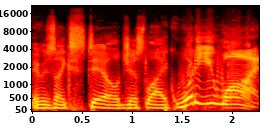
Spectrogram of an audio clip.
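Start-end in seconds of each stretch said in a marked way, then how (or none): 1.4-2.3 full fury, very high-pitched, furious voice. Retelling how the man at the counter spoke: imitating a furious man. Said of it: "did not drop the level of fury".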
